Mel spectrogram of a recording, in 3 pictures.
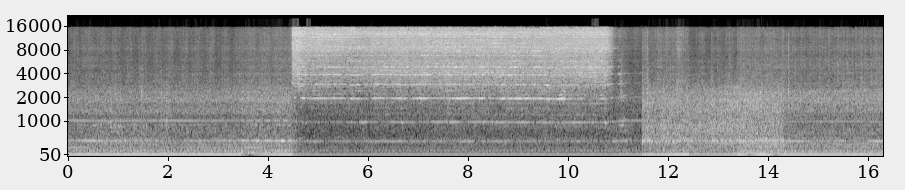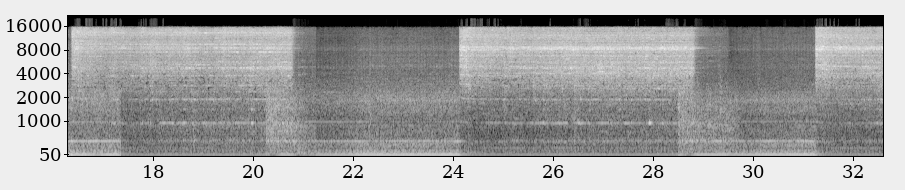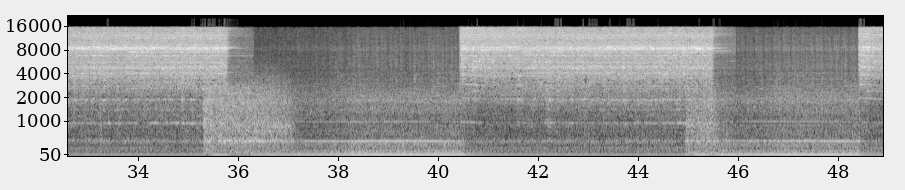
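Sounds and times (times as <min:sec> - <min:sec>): circular saw blade whine: 0:00.0 - 0:48.9
machine hum: 0:00.0 - 0:48.9
saw cutting log: 0:03.6 - 0:13.0, 0:16.2 - 0:21.3, 0:24.1 - 0:36.4, 0:40.4 - 0:46.0, 0:48.4 - 0:48.9.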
